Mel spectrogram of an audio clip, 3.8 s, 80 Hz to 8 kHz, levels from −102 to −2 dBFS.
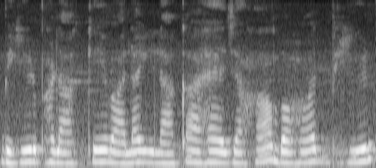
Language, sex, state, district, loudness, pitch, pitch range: Hindi, female, Chhattisgarh, Raipur, -17 LUFS, 195 Hz, 185-205 Hz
